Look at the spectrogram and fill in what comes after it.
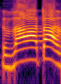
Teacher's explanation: ذال اور تا کو آپ نے باریک پڑھنا ہے، دونوں باریک حروف میں سے ہے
